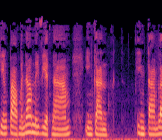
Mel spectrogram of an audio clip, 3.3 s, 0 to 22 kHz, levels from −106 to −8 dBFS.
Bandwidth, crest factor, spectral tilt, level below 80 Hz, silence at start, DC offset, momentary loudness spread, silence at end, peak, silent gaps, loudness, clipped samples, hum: 13 kHz; 18 dB; -6 dB/octave; -54 dBFS; 0 s; under 0.1%; 10 LU; 0 s; -8 dBFS; none; -27 LUFS; under 0.1%; none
